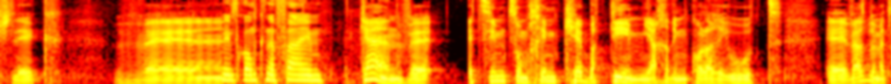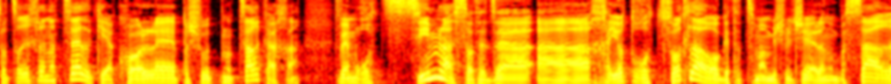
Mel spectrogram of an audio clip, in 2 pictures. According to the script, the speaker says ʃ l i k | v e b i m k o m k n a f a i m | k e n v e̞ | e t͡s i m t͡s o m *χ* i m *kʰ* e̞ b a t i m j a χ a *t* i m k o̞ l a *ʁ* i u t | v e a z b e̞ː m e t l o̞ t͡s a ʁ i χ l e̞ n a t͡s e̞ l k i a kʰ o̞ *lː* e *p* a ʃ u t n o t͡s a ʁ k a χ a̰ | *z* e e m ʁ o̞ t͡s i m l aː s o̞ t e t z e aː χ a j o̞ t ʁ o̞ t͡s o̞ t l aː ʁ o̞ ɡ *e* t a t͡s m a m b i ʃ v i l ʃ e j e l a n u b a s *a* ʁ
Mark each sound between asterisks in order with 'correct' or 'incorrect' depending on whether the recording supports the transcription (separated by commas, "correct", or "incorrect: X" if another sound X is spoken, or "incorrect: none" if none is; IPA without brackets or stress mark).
correct, correct, incorrect: d, correct, incorrect: l, correct, incorrect: v, correct, correct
